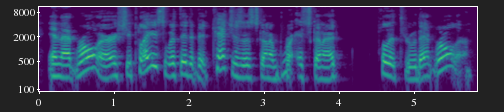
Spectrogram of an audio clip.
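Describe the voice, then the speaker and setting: With an American accent, a woman speaks at a fairly high pitch with very wide pitch swings, against a quiet background. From US South, Mississippi. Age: 80s+. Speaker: interviewee, widow. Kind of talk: personal testimony. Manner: halting.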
